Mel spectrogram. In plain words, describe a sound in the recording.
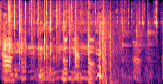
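A man yells loudly as he struggles.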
